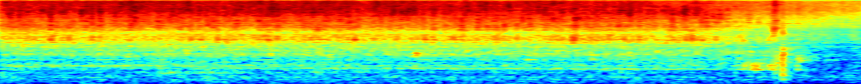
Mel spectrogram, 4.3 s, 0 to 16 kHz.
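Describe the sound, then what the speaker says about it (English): Water splashing and hissing steadily onto a hot Hexclad 10-inch hybrid pan, a loud, close, continuous rushing spray with a few small splashes near the end. "let's just throw some water on there"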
